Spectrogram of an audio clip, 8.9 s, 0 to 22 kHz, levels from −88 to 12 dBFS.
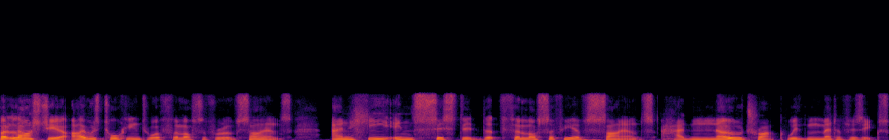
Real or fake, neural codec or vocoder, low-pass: fake; codec, 16 kHz, 2 kbps, FunCodec, trained on Chinese and English, 25 frames a second; 7.2 kHz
